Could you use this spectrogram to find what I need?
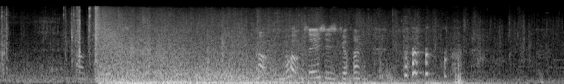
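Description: A loud explosion booms and rumbles slowly away.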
